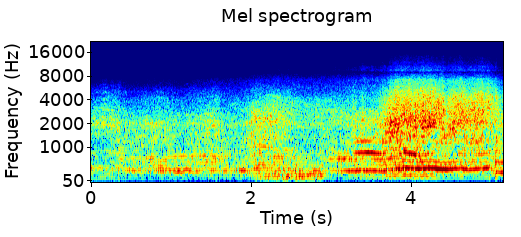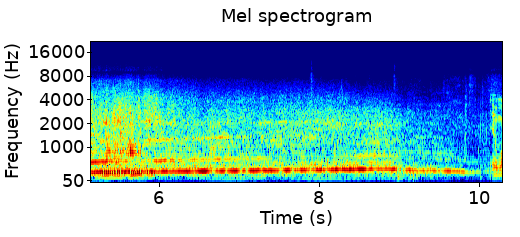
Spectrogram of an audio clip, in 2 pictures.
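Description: A Porsche GT3 RS race car on the Nürburgring, its loud engine note rising and holding as it accelerates past close by, with a steady high-revving tone and a slight tire squeal.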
